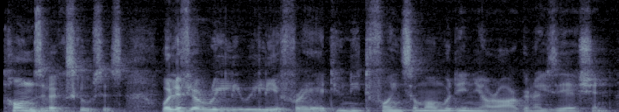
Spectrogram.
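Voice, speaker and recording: A man's voice: lowish voice, fast. A man with a thick Cork accent, a podcast guest chatting casually and rambling at length. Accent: Cork Irish. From Ireland. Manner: chatty, rambling, acts out quoted voices. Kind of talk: casual chat.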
